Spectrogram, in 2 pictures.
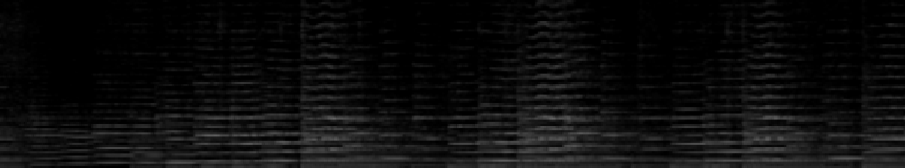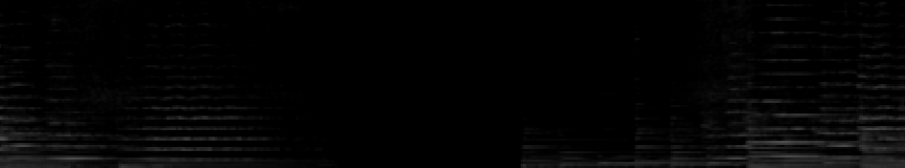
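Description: Violin and guitar duo playing a classical rondo in D major. About eight seconds in the sound dies away to near silence, and about a second and a half later both instruments come back in together.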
